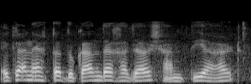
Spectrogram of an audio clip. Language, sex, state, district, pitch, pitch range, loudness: Bengali, female, Assam, Hailakandi, 180 Hz, 170-195 Hz, -17 LUFS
